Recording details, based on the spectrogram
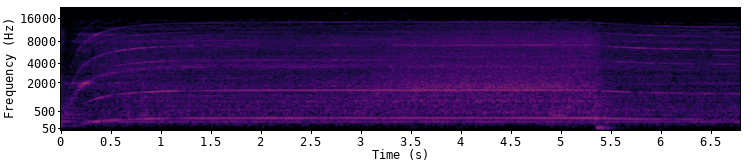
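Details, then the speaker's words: Hoover Turbo Power 2 Autosense vacuum, run with no bag: motor whines to a steady high pitch with a weak brush drive; the stretched belt slips badly and needs replacing. "Just needs a new belt because this one slips like anything."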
